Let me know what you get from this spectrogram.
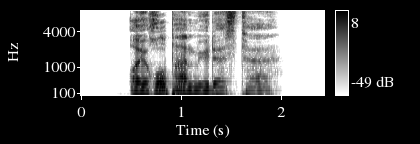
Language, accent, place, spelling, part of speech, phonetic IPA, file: German, Germany, Berlin, europamüdeste, adjective, [ɔɪ̯ˈʁoːpaˌmyːdəstə], De-europamüdeste.ogg
- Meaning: inflection of europamüde: 1. strong/mixed nominative/accusative feminine singular superlative degree 2. strong nominative/accusative plural superlative degree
